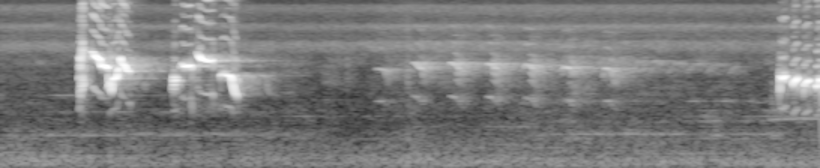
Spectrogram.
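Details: Sooty-headed bulbul singing as a lure to make other bulbuls answer: two quick bubbly warbled phrases, a run of faint soft repeated whistles from farther off, then a fresh burst of rapid notes at the end.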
